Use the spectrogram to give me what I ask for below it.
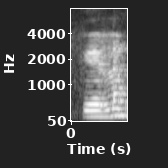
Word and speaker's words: केरलम: और दूसरा 8वीं अनुसूची में 22 भाषाओं का जिक्र है, तो 22 भाषाओं में भी केरल का नाम केरलम कहा जाए, ना कि केरल के नाम से उसको उल्लेख किया जाए, उसको प्रोनाउंसिएट किया जाए, केरलम कहा जाए।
